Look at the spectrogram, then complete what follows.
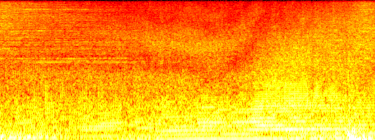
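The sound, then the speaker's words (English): A small private propeller plane's engine drones steadily and fairly loud throughout at a landing strip, its pitch shifting slightly as it runs, with no voices present. “Four prisoners were removed from their cells, strip-searched, restrained, and loaded onto a private plane docked at a nearby landing strip.”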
